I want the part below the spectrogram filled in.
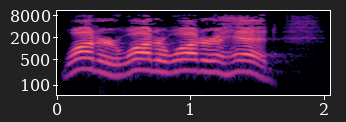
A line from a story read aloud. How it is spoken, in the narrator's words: someone near the front of the procession shouted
